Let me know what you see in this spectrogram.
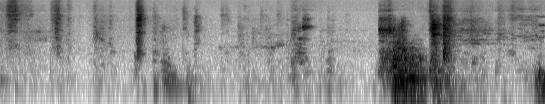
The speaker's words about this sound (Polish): Zamknęliśmy, e, zamknęliśmy drzwi do studia.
